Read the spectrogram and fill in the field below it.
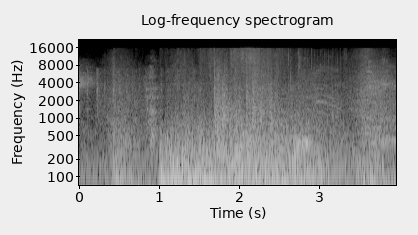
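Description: A wooden pallet smashes apart with a loud crash.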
